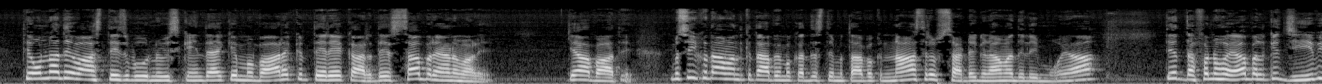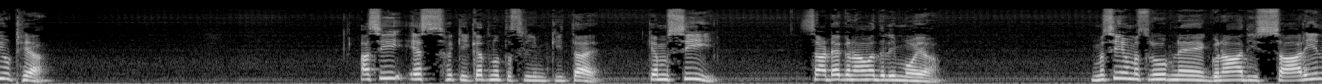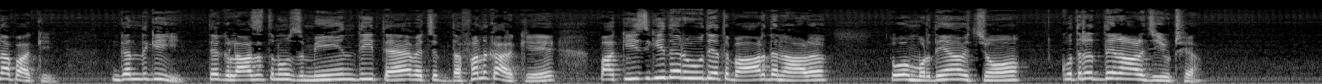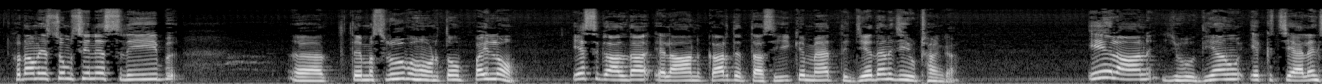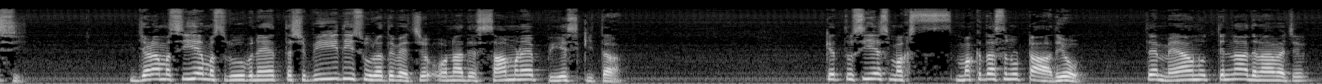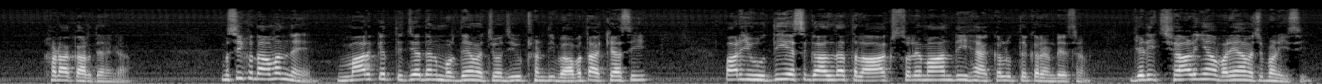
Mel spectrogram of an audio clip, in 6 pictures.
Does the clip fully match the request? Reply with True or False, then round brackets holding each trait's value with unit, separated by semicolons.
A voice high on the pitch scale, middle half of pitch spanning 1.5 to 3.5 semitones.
False (215 Hz; 4.5 semitones)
